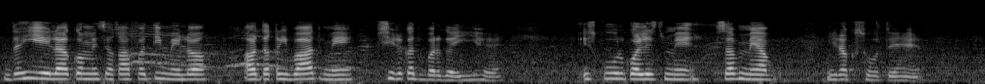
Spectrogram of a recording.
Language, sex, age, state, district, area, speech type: Urdu, female, 18-30, Bihar, Madhubani, rural, spontaneous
